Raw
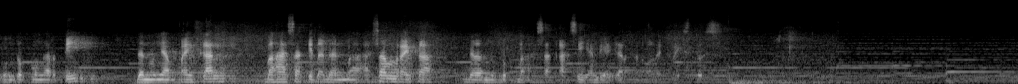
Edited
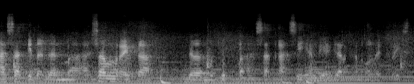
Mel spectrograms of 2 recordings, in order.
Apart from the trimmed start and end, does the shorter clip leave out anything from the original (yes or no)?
no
